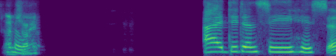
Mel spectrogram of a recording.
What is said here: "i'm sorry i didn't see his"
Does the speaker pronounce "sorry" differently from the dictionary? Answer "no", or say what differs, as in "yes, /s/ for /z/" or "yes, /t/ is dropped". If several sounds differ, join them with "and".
yes, /ɹ/ is dropped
